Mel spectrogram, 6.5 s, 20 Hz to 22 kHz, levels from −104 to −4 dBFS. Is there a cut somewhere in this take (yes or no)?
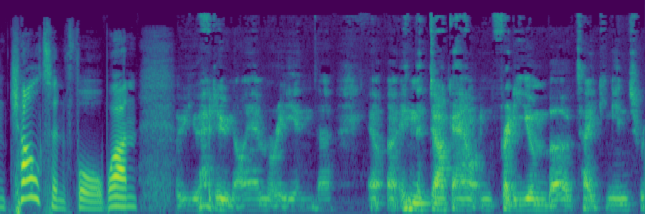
yes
